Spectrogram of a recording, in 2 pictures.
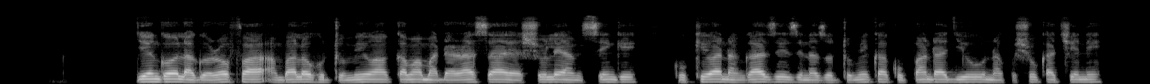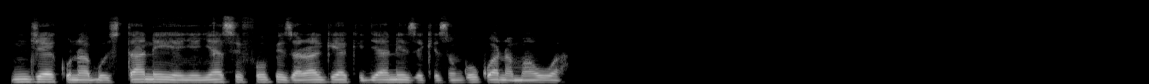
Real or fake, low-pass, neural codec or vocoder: real; 9.9 kHz; none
